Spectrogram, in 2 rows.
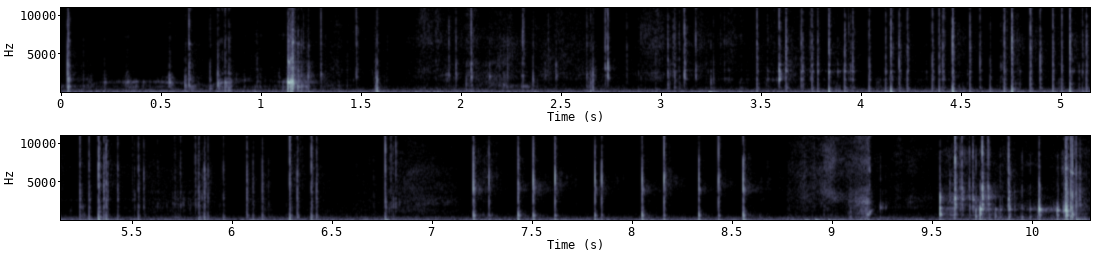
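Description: Long nails tap, scratch and click the yellow plastic cap of a small, hollow, white plastic sunscreen squeeze tube. Rapid, dry clicks and light taps come over a scratchy, crackling scrape, with a few brief squeaky tones near 1.3 kHz. A busier flurry of clicks and scrapes comes at the end, and each sound dies away almost instantly.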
